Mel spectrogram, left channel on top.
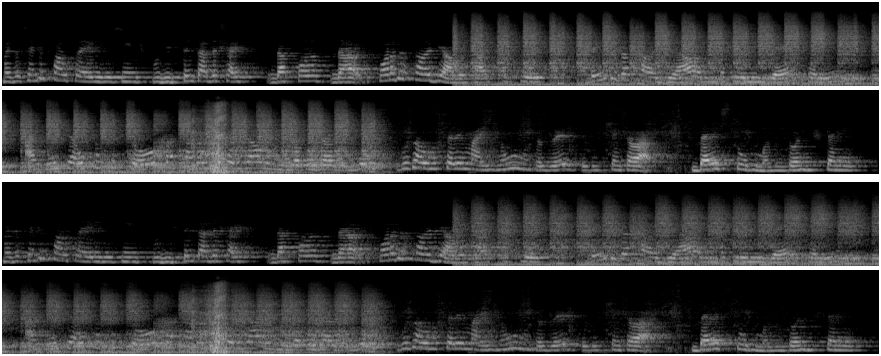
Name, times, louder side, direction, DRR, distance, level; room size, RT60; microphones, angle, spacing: voice 1, 0.0-5.4 5.8-8.5 9.0-15.3 15.7-17.3, left 3 dB, 40° left, 4 dB, 1.0 m, -33 dB
sound 1, 4.5-12.5, left 2 dB, 20° left, 3.3 m, -32 dB
sound 2, 10.5-16.6, equal, ahead, 0.6 m, -36 dB
12.5 x 8.4 x 5.4 m, 0.89 s
head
